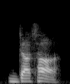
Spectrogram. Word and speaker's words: Data: Hey, how do you pronounce data? Data.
